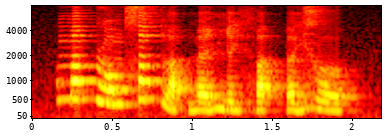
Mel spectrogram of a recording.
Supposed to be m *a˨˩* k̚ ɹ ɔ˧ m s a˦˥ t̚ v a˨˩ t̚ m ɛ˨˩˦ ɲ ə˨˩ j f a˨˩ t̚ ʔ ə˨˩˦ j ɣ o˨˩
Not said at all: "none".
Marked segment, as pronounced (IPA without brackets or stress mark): a˦˥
